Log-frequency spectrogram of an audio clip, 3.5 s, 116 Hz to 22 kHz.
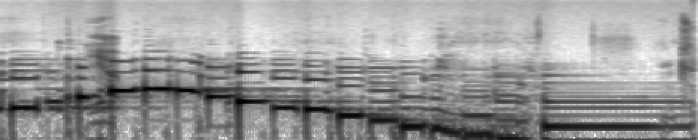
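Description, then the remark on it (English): A guitar plays a G major seven arpeggio, starting in third position and shifting up toward the 15th fret, shifting on the third string, as a quick run of clean, evenly picked notes, climbing and then descending, before ending on a low chord that rings on. No one speaks. “So it looks and sounds like this. This is the G major seven.”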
